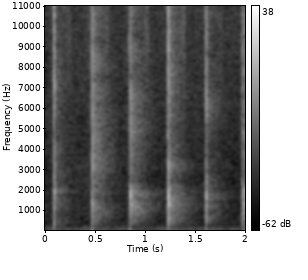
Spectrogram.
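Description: One man clapping his hands slowly and evenly, about two and a half claps a second.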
